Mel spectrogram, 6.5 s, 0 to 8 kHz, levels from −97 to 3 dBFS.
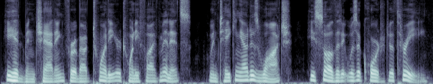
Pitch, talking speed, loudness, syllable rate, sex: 115 Hz, 230 wpm, -18 LUFS, 5.6 syllables/s, male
